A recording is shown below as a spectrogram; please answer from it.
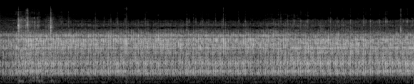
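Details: Steady raspy high-pitched buzz with fast faint pulsing, RF interference at 135 kHz picked up on an HF antenna, occurring daily and lowering DSL sync speed; source unknown.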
